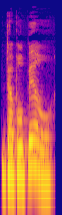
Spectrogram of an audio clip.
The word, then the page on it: double bill: American English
